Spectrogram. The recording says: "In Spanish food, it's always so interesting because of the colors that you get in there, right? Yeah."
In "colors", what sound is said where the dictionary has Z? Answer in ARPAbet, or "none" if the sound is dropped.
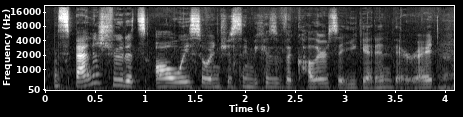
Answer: Z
